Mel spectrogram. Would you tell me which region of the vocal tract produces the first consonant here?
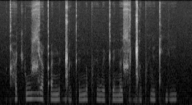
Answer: uvula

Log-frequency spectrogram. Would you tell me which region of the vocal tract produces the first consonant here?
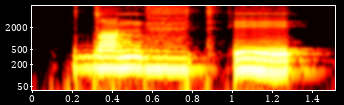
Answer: tongue tip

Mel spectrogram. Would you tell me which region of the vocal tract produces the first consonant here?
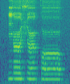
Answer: palate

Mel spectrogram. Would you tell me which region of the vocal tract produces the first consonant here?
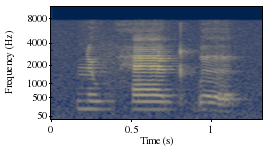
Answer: retroflex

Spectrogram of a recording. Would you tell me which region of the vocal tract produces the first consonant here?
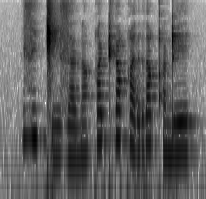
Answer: tongue tip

